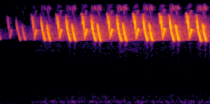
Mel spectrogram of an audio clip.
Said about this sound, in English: Let's go from the treetops back to the ground to hear the ovenbird. This little warbler may be small, but it has a big call. Teacher, teacher, teacher, teacher, teacher.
